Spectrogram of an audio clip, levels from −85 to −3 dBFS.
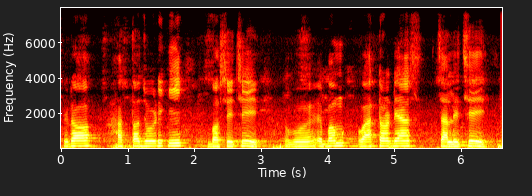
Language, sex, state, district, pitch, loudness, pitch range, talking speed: Odia, male, Odisha, Malkangiri, 135 Hz, -12 LUFS, 125-145 Hz, 70 wpm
